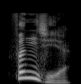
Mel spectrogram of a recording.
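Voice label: "分歧", Mandarin Chinese; HSK; HSK6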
